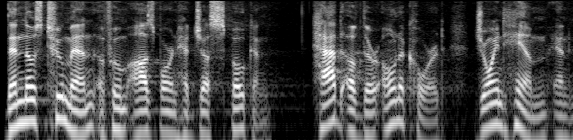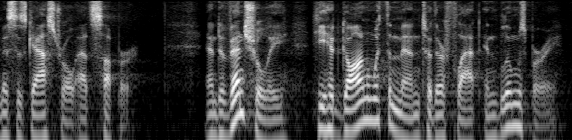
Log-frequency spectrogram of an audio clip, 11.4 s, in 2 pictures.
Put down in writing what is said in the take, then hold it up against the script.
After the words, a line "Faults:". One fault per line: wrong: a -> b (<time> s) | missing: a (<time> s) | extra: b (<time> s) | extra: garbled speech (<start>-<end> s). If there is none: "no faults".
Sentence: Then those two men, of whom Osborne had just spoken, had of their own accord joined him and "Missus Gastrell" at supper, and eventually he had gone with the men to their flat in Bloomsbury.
Then those two men, of whom Osborne had just spoken, had of their own accord joined him and "Missus Gastrell" at supper, and eventually he had gone with the men to their flat in Bloomsbury.
Faults:
no faults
